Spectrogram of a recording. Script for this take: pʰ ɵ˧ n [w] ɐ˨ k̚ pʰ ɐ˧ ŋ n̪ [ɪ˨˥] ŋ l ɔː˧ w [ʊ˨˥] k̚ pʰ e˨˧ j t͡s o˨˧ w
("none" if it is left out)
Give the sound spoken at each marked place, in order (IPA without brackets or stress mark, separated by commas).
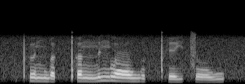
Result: w, ɪ˥, ʊ˨˥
